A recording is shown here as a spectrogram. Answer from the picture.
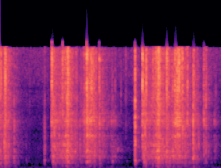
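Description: Sharper Image Robot Combat toy robot's small electric motors and plastic gears running in two short bursts, a rattling, clicking clatter as the robot moves in answer to the remote's right button.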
